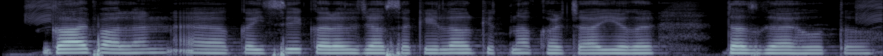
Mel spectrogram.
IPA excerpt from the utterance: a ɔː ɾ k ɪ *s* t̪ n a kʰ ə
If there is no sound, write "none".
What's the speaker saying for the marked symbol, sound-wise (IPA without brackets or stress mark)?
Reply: none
